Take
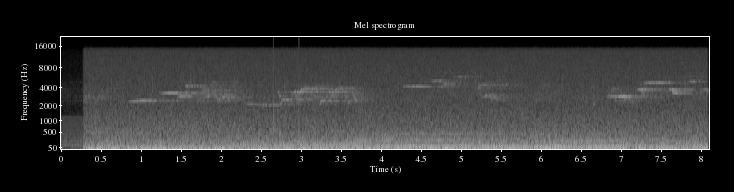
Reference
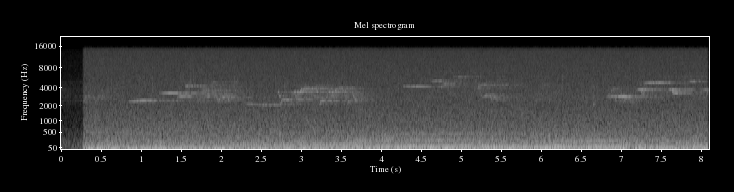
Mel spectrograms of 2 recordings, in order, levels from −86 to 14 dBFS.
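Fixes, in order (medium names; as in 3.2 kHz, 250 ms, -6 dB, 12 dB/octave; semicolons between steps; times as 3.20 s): de-click; de-hum 111.4 Hz, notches 11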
